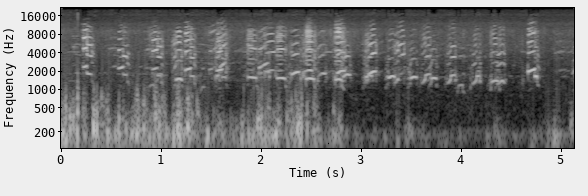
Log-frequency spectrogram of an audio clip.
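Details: Trio of wild red-legged seriemas calling together while sunbathing, loud yelping notes repeated rapidly, overlapping voices with a rough lower cackle beneath.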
